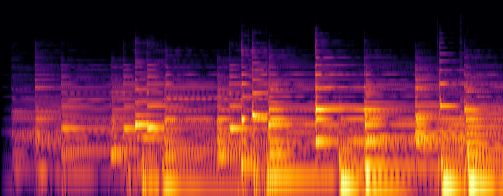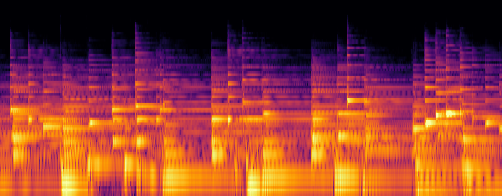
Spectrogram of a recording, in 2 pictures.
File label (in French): Duo piano et contrebasse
